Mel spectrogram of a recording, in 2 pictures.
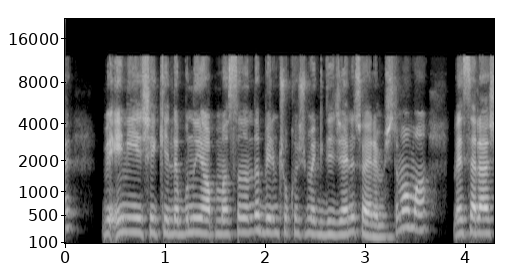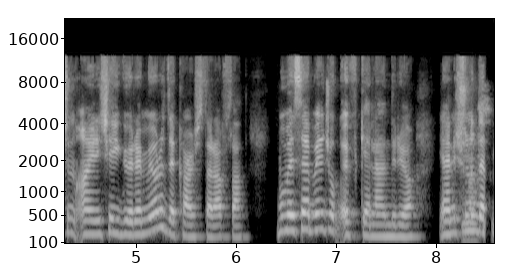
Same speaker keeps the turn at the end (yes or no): yes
